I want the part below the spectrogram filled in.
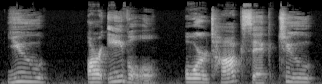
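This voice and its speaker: Woman, young adult, slightly low voice, casual vlog rant, heated, animated. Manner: animated, heated, acts out quotes. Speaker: content creator. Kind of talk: casual storytime rant to camera.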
